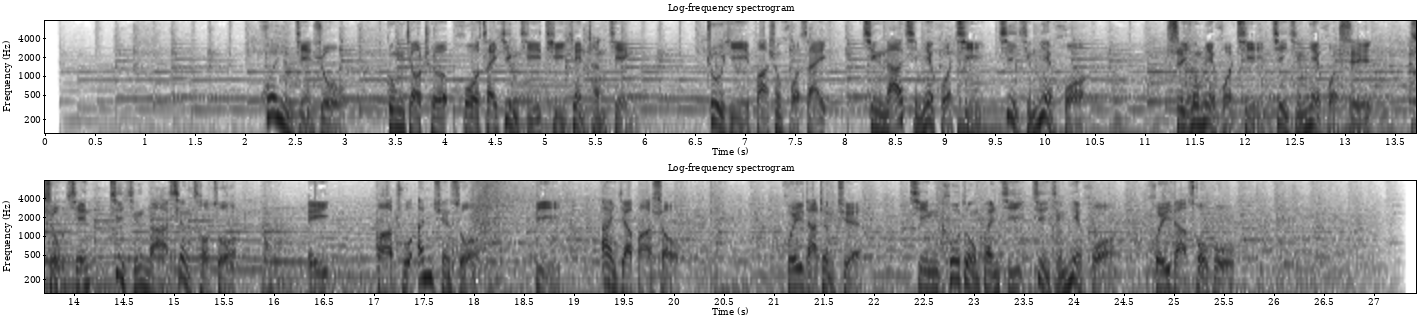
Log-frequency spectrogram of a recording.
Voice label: 男95-课件-企业介绍沉着有力

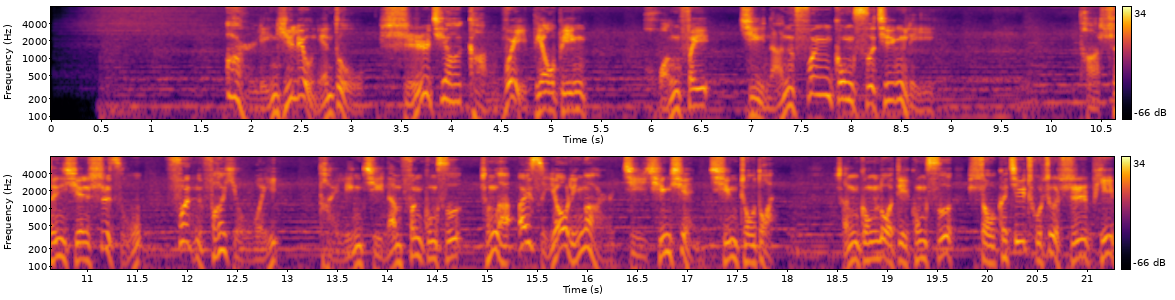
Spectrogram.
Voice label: 男 颁奖 人物介绍（激情浑厚）

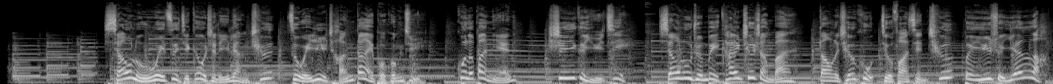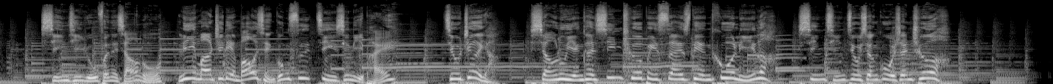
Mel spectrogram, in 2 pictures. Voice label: 男; 飞碟说; 置换宝

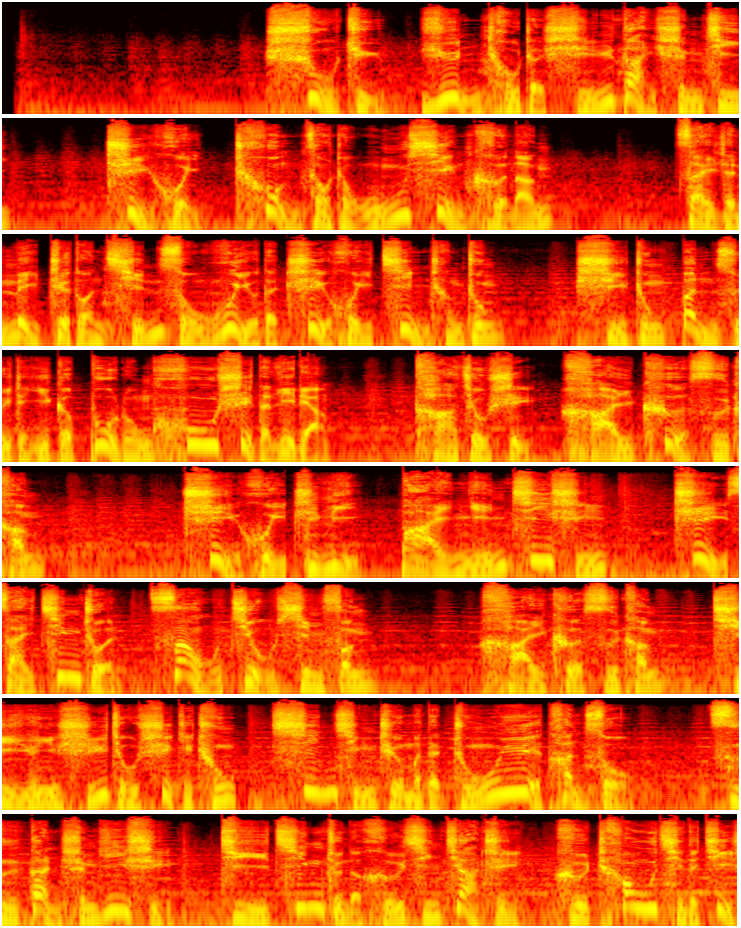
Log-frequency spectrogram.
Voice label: 男, 专题

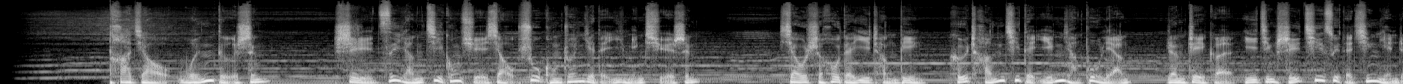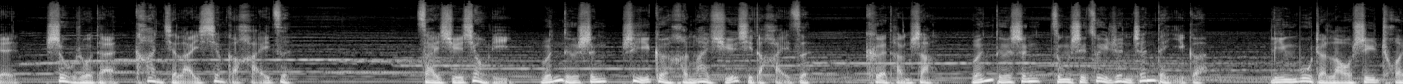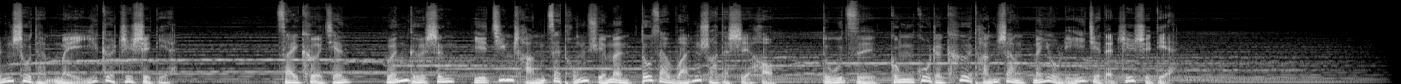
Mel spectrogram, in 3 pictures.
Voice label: 男 专题 孤残助养

